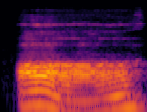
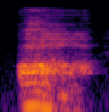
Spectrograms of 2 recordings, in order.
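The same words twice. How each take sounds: First: The aw is drawn out long. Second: The aw is cut short, like a scoff.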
